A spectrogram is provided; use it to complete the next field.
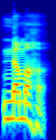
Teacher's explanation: विसर्ग असल में है क्या? यह हमारे फेफड़ों से निकलने वाली हवा का एक छोटा सा धक्का है। जैसे एक हल्का सा ह का उच्चारण।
